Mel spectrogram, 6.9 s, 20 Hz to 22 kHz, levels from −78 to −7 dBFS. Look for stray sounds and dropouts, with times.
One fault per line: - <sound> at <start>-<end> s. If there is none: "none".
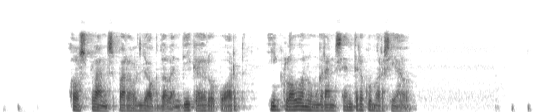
none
